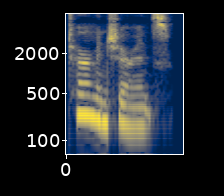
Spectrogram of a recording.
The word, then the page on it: term insurance: American English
